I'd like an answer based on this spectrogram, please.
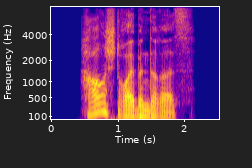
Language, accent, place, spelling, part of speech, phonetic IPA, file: German, Germany, Berlin, haarsträubenderes, adjective, [ˈhaːɐ̯ˌʃtʁɔɪ̯bn̩dəʁəs], De-haarsträubenderes.ogg
- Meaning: strong/mixed nominative/accusative neuter singular comparative degree of haarsträubend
